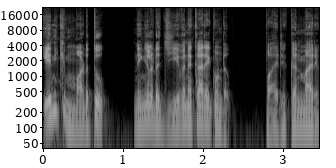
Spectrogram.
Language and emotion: Malayalam, angry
